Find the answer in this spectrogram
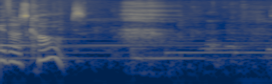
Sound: sighs

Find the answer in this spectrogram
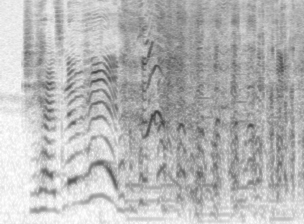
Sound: laughing; scream

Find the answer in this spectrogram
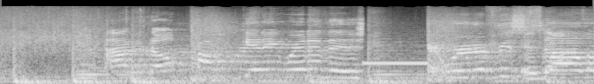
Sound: beep

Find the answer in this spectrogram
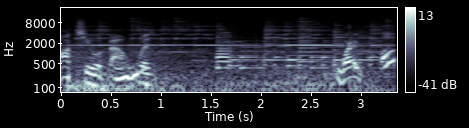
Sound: bell clanging

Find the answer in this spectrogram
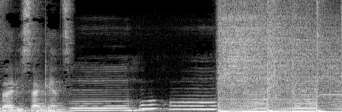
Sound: humming; upbeat rock music

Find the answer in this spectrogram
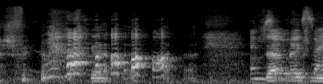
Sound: both laughing

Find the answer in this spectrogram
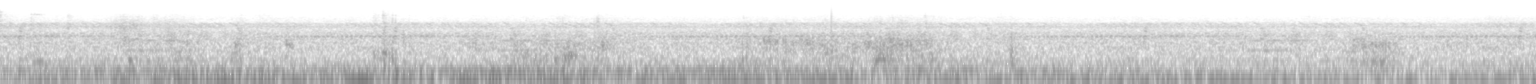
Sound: night ambience

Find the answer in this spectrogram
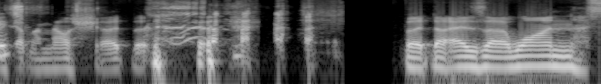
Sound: laughter

